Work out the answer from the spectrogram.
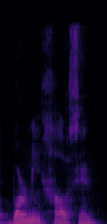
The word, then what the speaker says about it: Bönninghausen: Colombia quiero aclarar que lo pronuncio Burning housen porque es la manera correcta del alemán y quiero dedicar este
